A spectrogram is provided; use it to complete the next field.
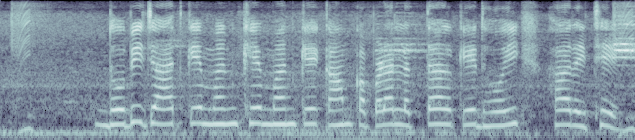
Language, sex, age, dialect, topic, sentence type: Chhattisgarhi, female, 18-24, Western/Budati/Khatahi, banking, statement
